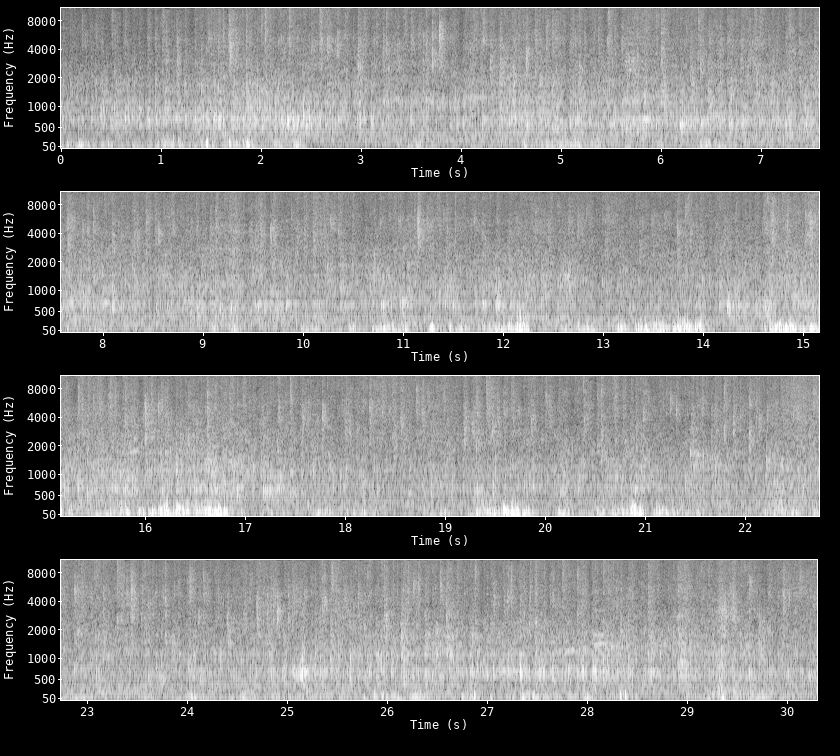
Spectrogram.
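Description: A whiteboard being wiped clean with an eraser and written on with a marker: soft rubbing and scuffing, with clusters of dull low bumps about twelve to seventeen seconds in and again around twenty seconds.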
